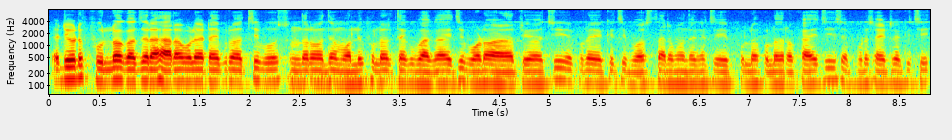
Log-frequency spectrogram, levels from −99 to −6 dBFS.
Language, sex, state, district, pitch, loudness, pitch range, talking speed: Odia, male, Odisha, Khordha, 120 Hz, -18 LUFS, 115-125 Hz, 225 wpm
